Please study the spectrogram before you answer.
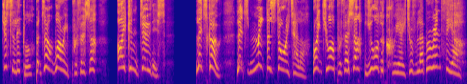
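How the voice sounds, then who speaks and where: Young boy, gentleman's apprentice in a video game: very high voice, lively swings in pitch, earnest and well-mannered. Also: exaggerated voice. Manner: earnest, polite, excitable.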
